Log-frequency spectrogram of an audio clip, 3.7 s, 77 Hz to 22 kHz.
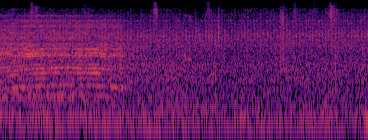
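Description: Cattle moo in Farming Simulator 22, a drawn-out low bellow near the start over a steady background hum, with no talking.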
